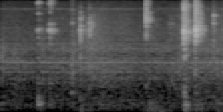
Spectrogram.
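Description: Faint clicks of a computer mouse and keyboard: a couple of single clicks about half a second in and around a second and a half, then a quick cluster of keystrokes near the end as a comment is typed into the code.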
